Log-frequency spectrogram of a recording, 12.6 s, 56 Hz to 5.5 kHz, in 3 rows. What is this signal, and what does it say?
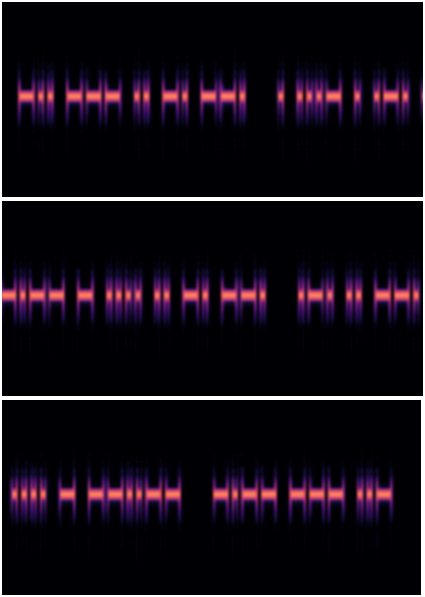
Morse code, heard as a keyed tone, about 25 wpm, 600 Hz. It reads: DOING EVERYTHING RIGHT, YOU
